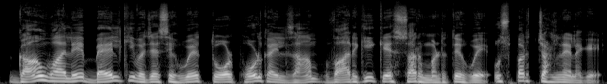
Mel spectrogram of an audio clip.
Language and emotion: Urdu, neutral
